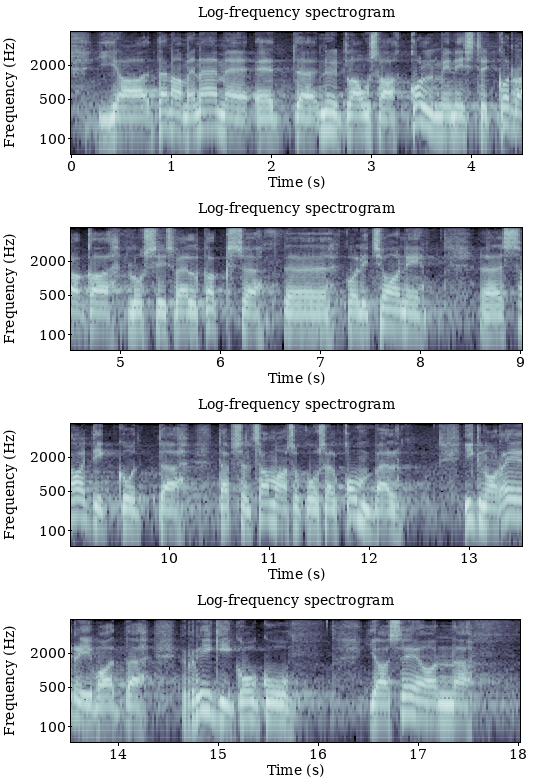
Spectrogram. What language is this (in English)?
Estonian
